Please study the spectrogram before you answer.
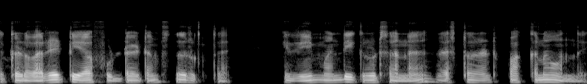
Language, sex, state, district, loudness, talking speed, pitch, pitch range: Telugu, male, Andhra Pradesh, Srikakulam, -19 LUFS, 120 wpm, 100 Hz, 95-105 Hz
